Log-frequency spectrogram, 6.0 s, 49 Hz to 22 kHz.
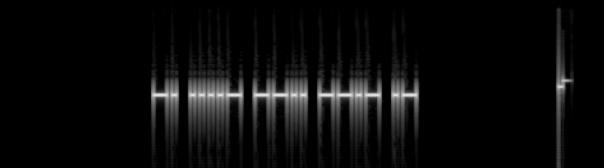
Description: Morse code, heard as a keyed tone, about 26 wpm, 700 Hz. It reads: N4ZQA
